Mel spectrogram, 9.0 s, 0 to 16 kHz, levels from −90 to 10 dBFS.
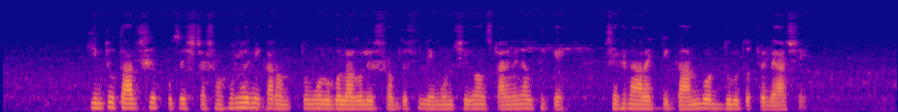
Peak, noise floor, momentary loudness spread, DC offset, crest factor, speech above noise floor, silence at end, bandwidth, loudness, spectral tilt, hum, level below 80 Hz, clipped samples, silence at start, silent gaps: -4 dBFS; -58 dBFS; 11 LU; under 0.1%; 22 dB; 34 dB; 0.95 s; 7 kHz; -25 LUFS; -8.5 dB/octave; none; -60 dBFS; under 0.1%; 0.9 s; none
